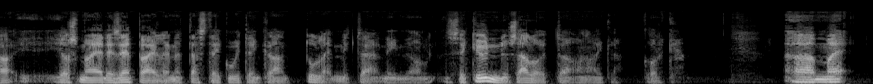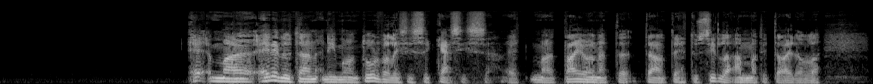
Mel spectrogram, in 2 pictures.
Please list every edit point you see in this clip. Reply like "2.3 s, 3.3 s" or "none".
7.7 s, 11.9 s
